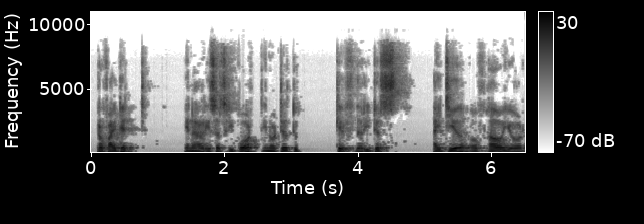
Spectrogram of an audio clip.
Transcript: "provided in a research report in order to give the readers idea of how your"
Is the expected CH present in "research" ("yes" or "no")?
yes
